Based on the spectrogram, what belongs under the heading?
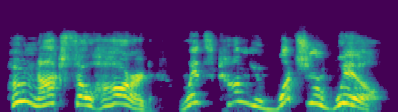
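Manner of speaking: slow, high, loud demand; shouting at door. Acted. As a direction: call out each question toward the door. Friar shouts at insistent knocker.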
